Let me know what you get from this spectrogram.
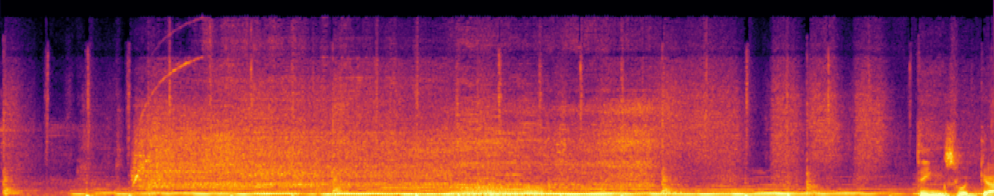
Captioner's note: gentle dramatic music; drill buzzing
